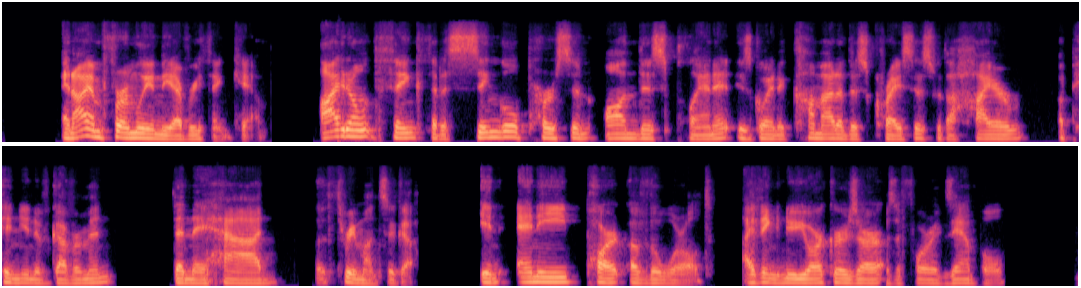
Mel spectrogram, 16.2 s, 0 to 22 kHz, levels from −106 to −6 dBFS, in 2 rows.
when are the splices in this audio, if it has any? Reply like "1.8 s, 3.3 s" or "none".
13.5 s, 14.7 s

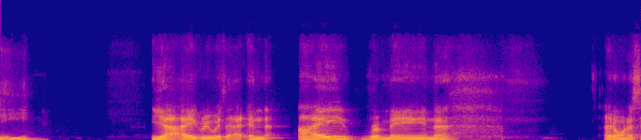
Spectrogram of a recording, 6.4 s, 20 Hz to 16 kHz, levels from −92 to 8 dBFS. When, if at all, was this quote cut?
1.4 s

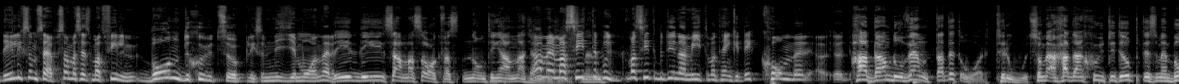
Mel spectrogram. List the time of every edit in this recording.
3.3 s, 8.5 s

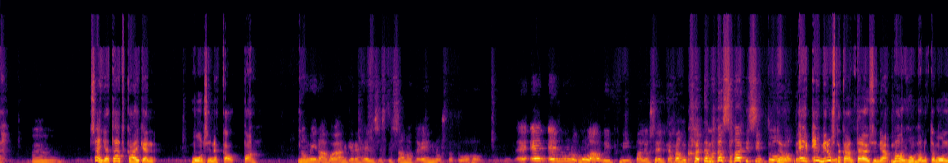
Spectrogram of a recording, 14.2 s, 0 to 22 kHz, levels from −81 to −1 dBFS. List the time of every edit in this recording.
1.3 s

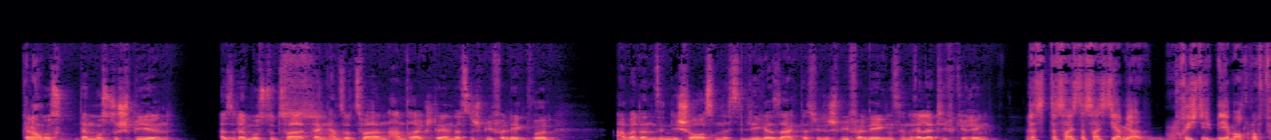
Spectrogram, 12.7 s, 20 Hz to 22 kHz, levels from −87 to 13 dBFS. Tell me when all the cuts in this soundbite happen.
10.3 s

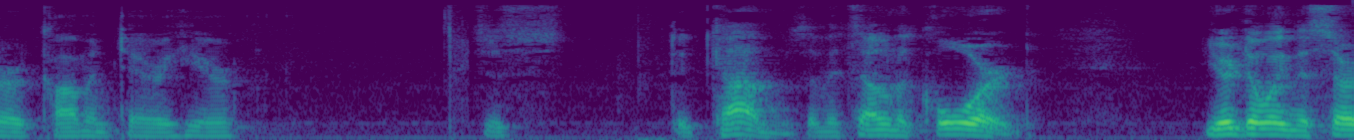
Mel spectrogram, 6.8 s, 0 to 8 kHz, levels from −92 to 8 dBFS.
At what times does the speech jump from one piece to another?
2.4 s

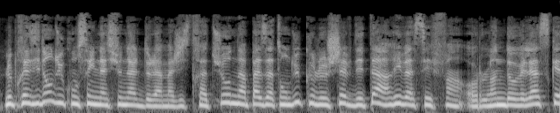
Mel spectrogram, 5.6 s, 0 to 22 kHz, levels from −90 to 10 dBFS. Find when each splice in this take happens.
none

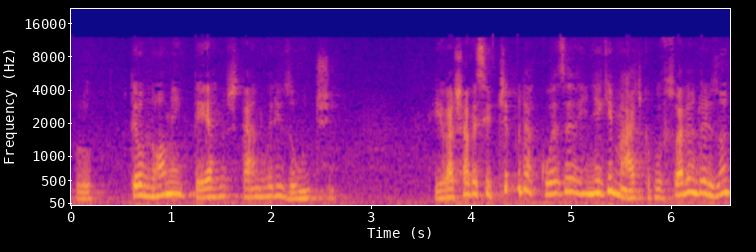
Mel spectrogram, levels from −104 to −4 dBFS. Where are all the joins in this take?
none

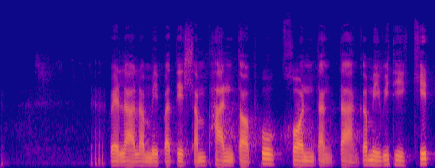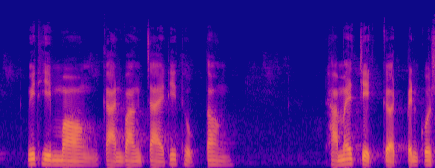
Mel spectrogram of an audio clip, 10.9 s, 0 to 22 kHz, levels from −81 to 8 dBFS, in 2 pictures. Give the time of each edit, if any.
1.3 s

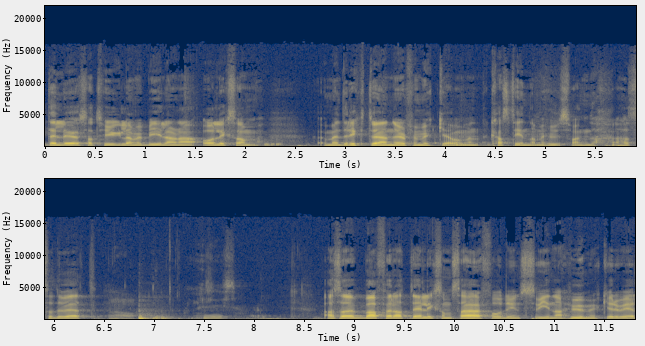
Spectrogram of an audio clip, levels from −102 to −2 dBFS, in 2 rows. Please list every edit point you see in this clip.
8.5 s

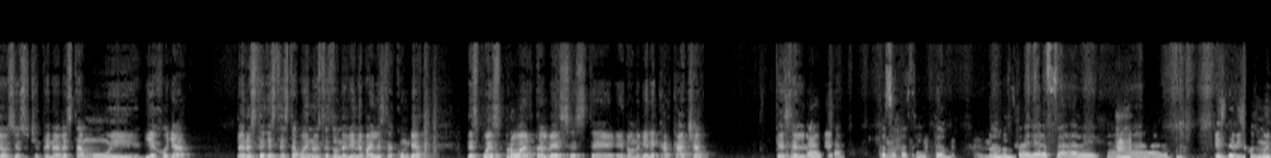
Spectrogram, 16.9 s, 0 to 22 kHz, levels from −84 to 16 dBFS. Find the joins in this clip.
none

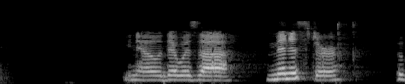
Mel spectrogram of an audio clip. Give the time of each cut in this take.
none

